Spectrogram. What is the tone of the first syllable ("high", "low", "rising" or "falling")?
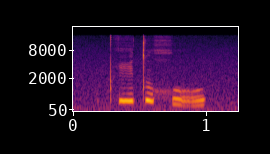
high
